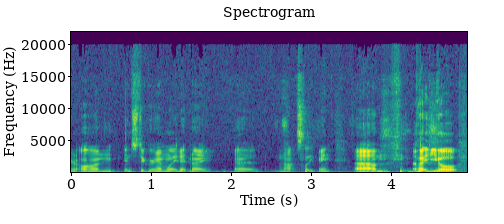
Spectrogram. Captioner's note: laughs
